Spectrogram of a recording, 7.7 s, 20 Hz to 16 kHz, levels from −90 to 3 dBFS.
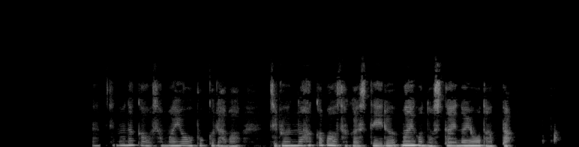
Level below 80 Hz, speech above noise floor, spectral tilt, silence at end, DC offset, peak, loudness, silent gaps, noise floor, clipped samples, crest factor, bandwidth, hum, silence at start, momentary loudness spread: -82 dBFS; 25 dB; -5.5 dB/octave; 0.3 s; under 0.1%; -20 dBFS; -36 LUFS; 1.35-1.42 s; -60 dBFS; under 0.1%; 16 dB; 8.8 kHz; none; 1.25 s; 16 LU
